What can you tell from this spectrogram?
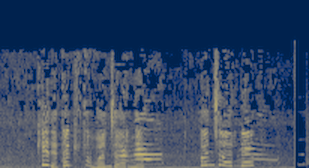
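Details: Kitten meowing and crying: a run of short tonal meows, several sliding downward in pitch, in two bursts separated by a brief pause, over a steady low hum and possible voices.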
